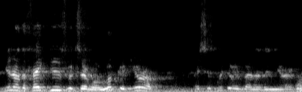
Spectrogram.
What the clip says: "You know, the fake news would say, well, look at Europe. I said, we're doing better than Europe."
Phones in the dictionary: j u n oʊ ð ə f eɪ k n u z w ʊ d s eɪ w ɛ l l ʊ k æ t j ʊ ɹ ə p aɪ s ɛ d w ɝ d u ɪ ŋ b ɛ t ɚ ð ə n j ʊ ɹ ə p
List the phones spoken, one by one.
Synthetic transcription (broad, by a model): j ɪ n oʊ ð ə f eɪ k n u z w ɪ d s eɪ w ɛ l l ʊ k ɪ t j ʊ ɹ ə p aɪ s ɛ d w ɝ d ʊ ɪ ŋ b ɛ t ɚ ð ə n j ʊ ɹ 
